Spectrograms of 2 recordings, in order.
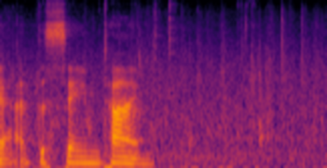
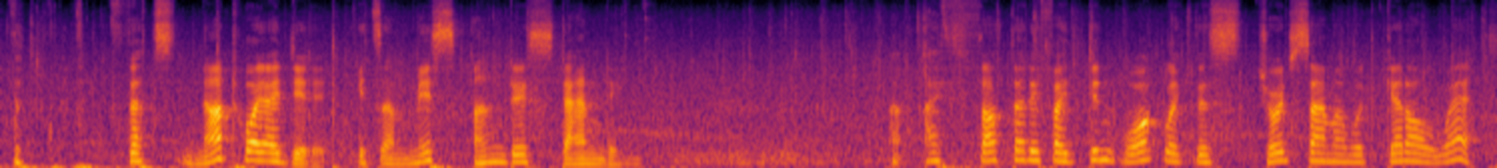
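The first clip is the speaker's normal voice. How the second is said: stammering, embarrassed protest; flustered servant; 2 semitones higher than usual. Acted. Servant explaining a misunderstanding to teasing cousins, flustered. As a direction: trip over the first words as you explain yourself.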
